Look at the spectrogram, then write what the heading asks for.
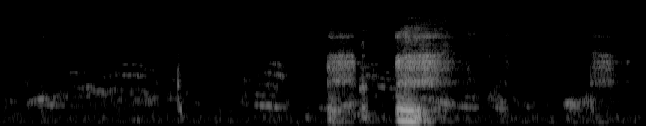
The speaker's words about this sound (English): Oh my God. Fucking hiccups done snuck up on me.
